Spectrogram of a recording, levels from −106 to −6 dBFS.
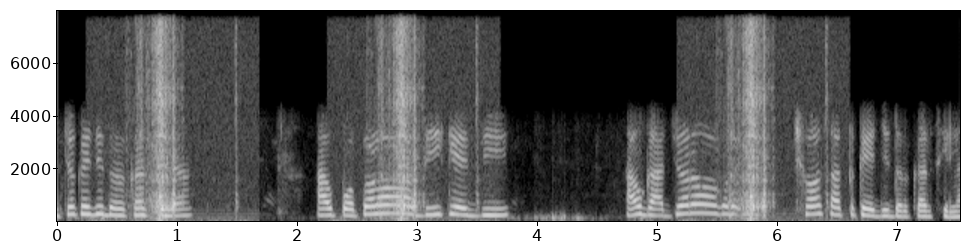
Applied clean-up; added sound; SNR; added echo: none; Cutlery, silverware; 2 dB; none.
